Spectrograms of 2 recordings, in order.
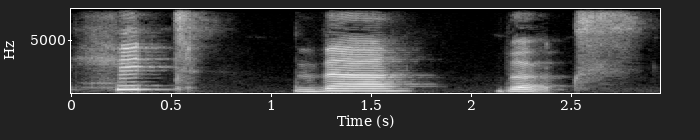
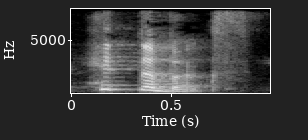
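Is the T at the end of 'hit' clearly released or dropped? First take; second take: released; dropped. First: It is said slowly with the T released. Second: It is said fast with the T dropped. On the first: "if you speak very slowly, you could say hit the books" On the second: "We're going to cut out this T right here"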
